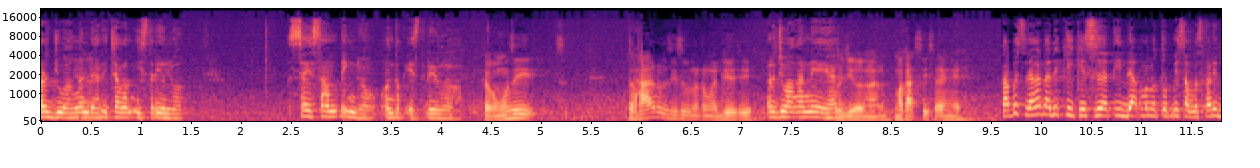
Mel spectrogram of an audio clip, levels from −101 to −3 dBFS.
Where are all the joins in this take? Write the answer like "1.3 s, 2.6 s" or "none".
4.2 s, 9.5 s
